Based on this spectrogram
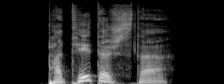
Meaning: inflection of pathetisch: 1. strong/mixed nominative masculine singular superlative degree 2. strong genitive/dative feminine singular superlative degree 3. strong genitive plural superlative degree
- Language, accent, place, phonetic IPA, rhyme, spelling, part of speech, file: German, Germany, Berlin, [paˈteːtɪʃstɐ], -eːtɪʃstɐ, pathetischster, adjective, De-pathetischster.ogg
